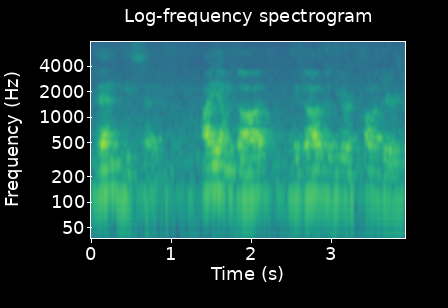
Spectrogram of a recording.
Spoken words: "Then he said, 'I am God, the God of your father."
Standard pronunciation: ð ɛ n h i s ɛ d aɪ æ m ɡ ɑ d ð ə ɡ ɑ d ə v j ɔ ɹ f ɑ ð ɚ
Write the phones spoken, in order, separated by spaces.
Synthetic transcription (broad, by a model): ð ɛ n h i s ɛ d aɪ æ m ɡ ɑ d ð ə ɡ ɑ d ə v j ɔ ɹ f ɑ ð ɚ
